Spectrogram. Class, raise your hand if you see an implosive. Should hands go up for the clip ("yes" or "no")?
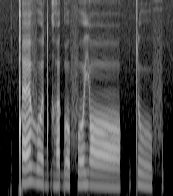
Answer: yes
